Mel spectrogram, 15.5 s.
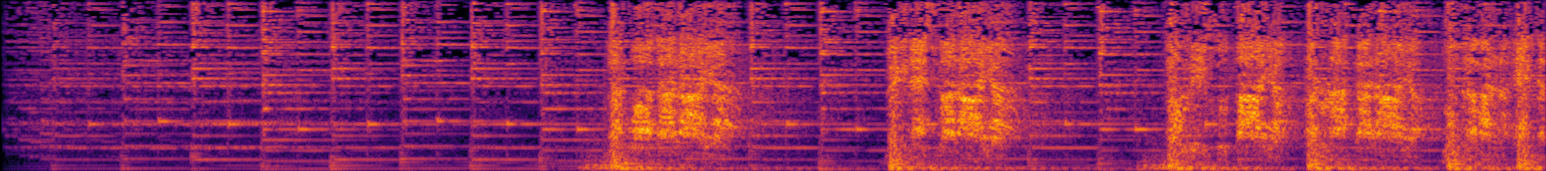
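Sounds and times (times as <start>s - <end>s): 
Bhakti devotional song ringtone: 0.1s - 15.3s.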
